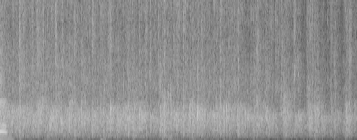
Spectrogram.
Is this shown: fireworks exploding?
no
